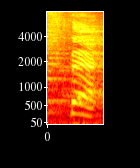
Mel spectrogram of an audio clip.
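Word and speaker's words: phat: The teenagers have a word called P-H-A-T. It's pronounced fat, but that means it's a good thing.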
